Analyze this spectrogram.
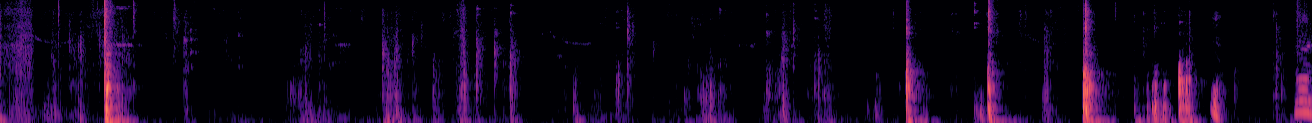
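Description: Stones knock and clack as they are stacked.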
